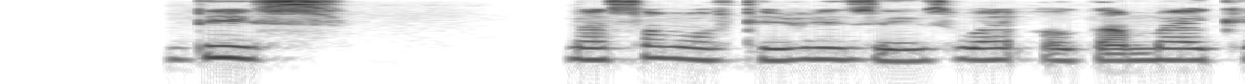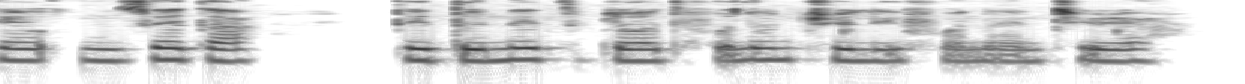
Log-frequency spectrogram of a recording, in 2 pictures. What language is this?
Nigerian Pidgin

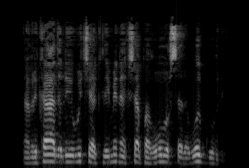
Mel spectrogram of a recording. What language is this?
Pashto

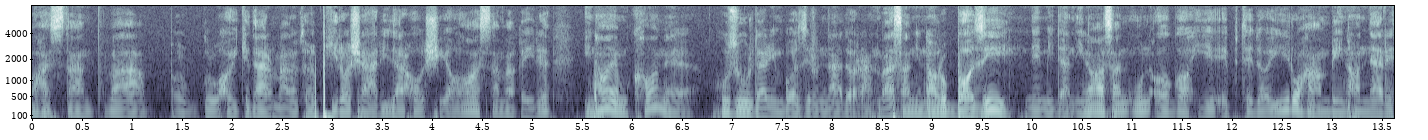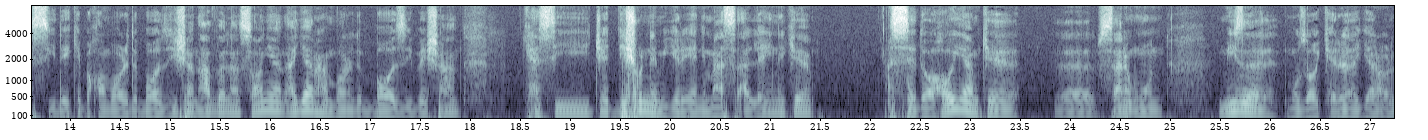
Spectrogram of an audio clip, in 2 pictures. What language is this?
Persian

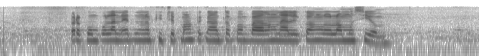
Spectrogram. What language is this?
Javanese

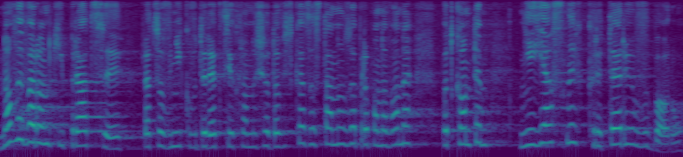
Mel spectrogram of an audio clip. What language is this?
Polish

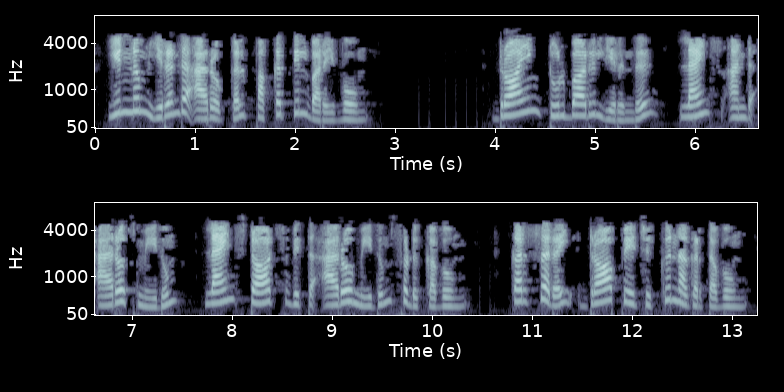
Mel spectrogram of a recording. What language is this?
Tamil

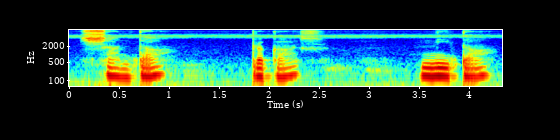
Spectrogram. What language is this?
Konkani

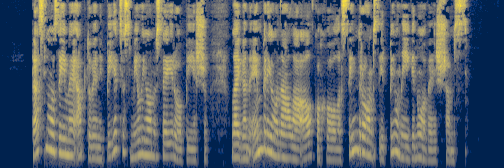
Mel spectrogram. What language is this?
Latvian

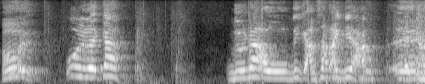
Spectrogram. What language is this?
Vietnamese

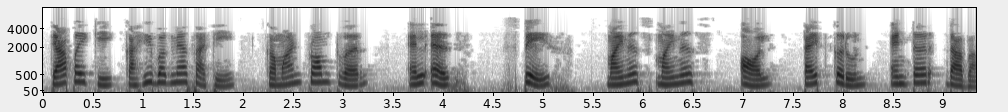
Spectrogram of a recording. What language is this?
Marathi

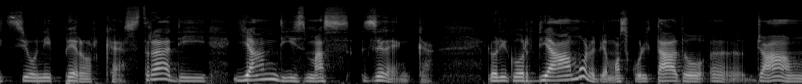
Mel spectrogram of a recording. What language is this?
Italian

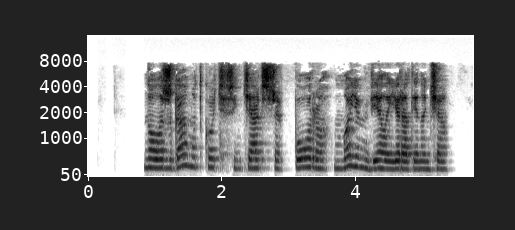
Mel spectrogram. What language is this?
Mari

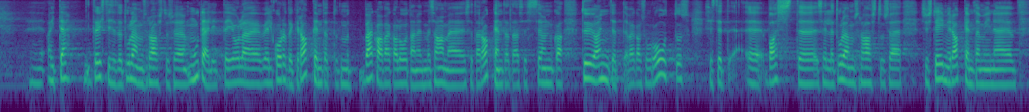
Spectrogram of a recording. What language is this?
Estonian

